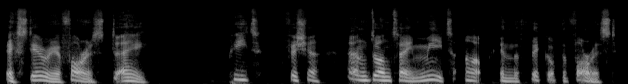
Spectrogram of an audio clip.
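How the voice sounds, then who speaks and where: Male narrator for screenplay table read. Slightly high pitch, husky tone, scripted action delivery. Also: lively intonation, unhurried, no echo.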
